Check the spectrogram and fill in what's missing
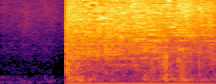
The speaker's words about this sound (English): Oh, the glass breaking? Yeah.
